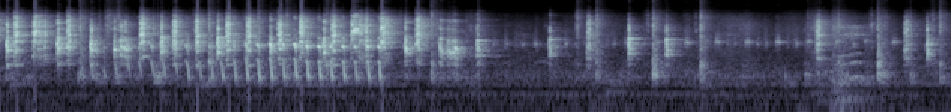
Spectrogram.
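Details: Kulob chukar partridge, three years old and kept for hunting, starting with a fast, dense chatter of harsh clucks, then dropping to sparse, spaced single calls.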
